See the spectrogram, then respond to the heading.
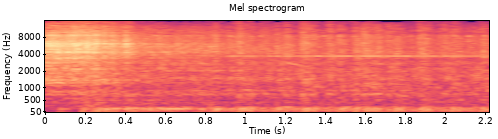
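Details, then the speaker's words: Turbo 1969 Mustang coupe at startup after tuning, fuel pressure around 50: steady, even low rumble with no stumbling or misses; sounds much nicer, idles cleanly. "even on Startup this sounds way nicer huh"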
